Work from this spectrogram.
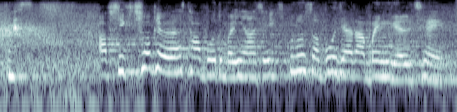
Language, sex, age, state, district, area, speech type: Maithili, female, 18-30, Bihar, Supaul, rural, spontaneous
